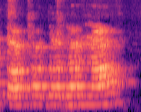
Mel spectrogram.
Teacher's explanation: जिह्वा जो है हमारे दांत को स्पर्श करता है इसके उच्चारण में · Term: दंत वर्ण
